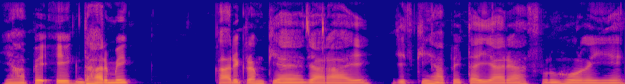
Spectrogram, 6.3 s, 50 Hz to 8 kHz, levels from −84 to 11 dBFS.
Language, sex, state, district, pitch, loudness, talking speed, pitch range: Hindi, male, Jharkhand, Jamtara, 120 Hz, -22 LUFS, 170 wpm, 115-130 Hz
